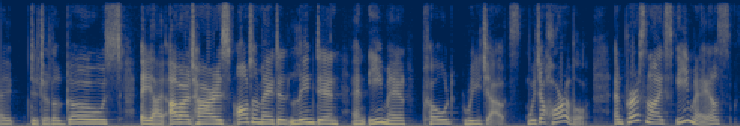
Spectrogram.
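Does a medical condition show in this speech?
No.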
